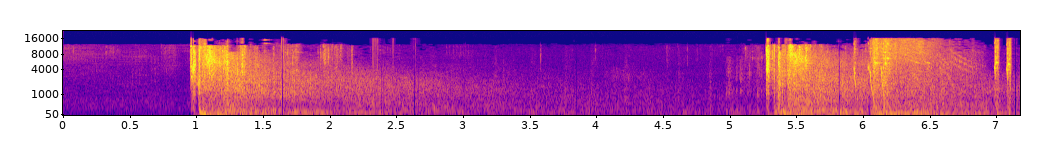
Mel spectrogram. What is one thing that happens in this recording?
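A rifle fires loud booming shots that echo away.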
